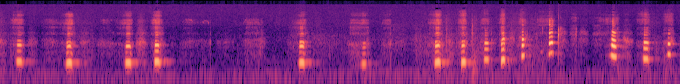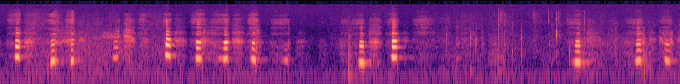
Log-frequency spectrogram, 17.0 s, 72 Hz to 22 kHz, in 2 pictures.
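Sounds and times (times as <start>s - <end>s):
chimpanzee calling: 5.4s - 11.8s, 13.0s - 13.6s.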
